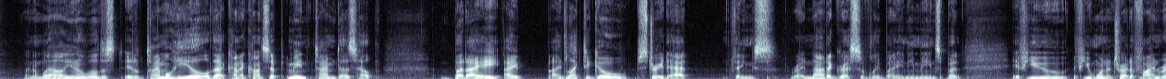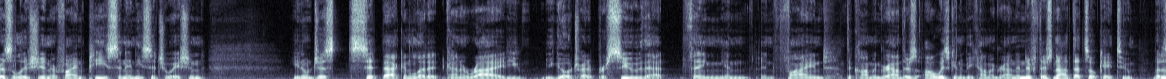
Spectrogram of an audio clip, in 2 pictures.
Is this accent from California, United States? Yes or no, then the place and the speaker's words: no; Wrangell, Alaska, United States; born there; And, well, I was born here in Wrangell back in the 1900s. That's where you get this massive beard, apparently.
